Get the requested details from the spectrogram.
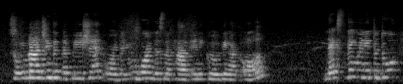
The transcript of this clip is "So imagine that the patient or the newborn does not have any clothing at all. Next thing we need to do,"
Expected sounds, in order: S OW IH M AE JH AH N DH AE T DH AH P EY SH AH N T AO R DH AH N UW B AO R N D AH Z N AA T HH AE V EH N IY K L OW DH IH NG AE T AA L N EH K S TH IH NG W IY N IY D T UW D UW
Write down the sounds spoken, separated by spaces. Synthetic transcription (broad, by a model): S OW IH M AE JH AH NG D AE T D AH P EY SH AH N T AO R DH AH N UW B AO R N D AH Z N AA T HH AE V EH N IY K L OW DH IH NG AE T AA L N EH K S T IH NG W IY N IY D T UW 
